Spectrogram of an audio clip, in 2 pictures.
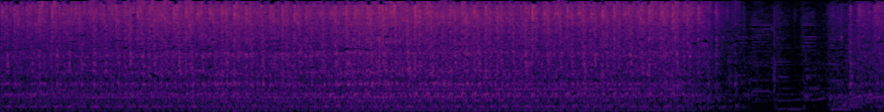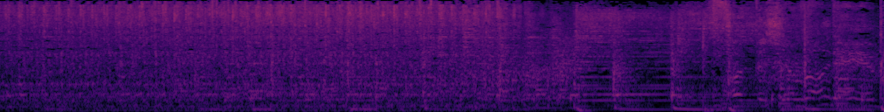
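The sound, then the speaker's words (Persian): A sewing machine runs in a loud, steady, rapid mechanical whir and clatter, stops briefly partway through, then starts up again with a faster, choppier rhythm. “همین لحظه که ما از لباس سخن میگیم یا سخن میزنیم زیر دست یا پای یک تعداد از شنونده های ما ماشین های خیاطی روشن است و چالان است”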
